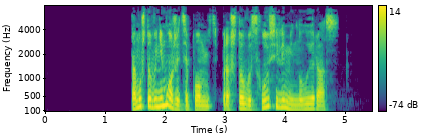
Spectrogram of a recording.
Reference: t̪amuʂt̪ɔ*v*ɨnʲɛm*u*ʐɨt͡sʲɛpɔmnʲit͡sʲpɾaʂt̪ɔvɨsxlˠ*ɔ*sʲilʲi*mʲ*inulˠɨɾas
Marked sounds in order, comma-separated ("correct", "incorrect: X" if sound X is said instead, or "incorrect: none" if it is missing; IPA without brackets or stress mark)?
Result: correct, incorrect: ɔ, incorrect: u, correct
